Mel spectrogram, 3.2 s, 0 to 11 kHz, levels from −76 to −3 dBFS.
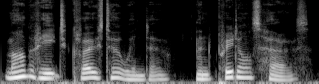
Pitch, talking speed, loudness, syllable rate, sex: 150 Hz, 130 wpm, -18 LUFS, 5.0 syllables/s, male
